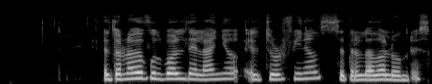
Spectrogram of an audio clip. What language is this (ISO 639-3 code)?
spa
